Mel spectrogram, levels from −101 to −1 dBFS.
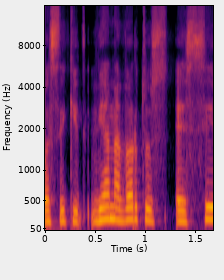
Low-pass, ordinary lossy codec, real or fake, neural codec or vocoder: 14.4 kHz; Opus, 24 kbps; real; none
